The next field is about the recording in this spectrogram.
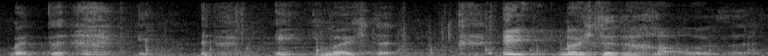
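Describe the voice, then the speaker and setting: An actress playing an aging, tired film star in a crime radio play, gracious but easily shaken. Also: female voice, mid-range voice, big pitch swings, takes it slowly, darkish tone, a little hiss or hum. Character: aging, weary female film diva.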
